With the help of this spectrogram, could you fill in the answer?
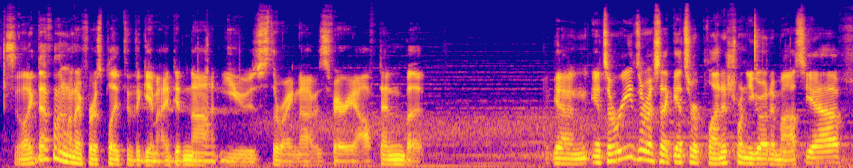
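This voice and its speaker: A man with a low voice streams a video game, talking casually as he plays. His asides are wry and understated, and game music plays clearly behind him. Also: lively intonation, fairly quick, a bit bright. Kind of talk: casual let's play commentary.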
